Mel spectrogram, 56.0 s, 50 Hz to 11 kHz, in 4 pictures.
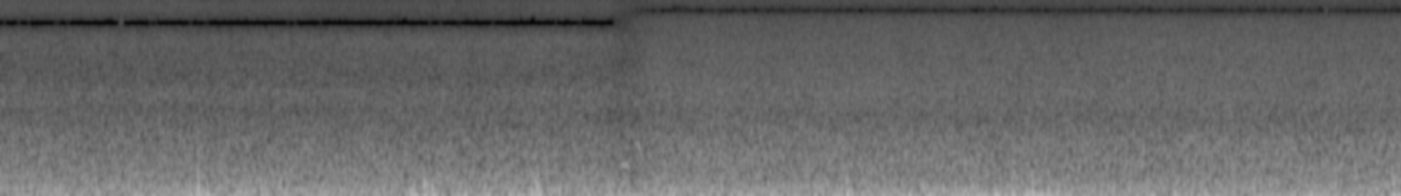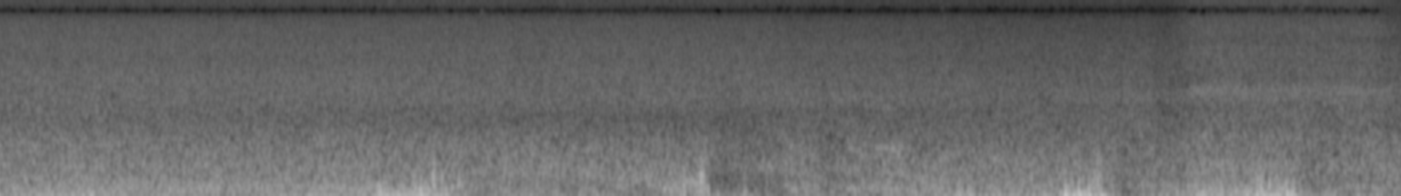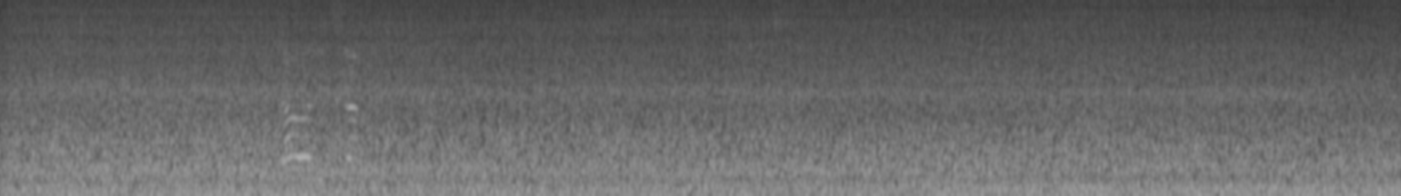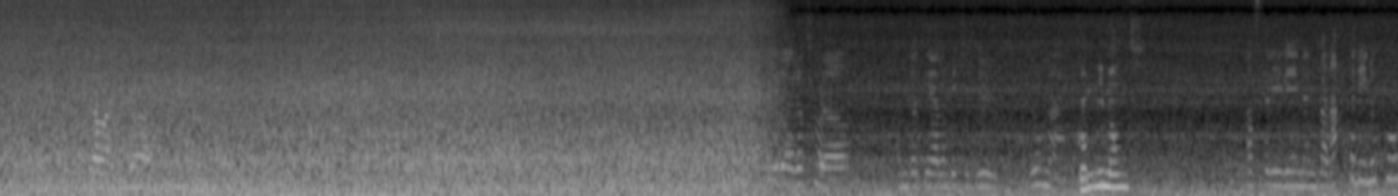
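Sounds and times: wind buffeting microphone: 0.0s - 50.4s
waterfall and rapids rushing: 0.0s - 56.0s.

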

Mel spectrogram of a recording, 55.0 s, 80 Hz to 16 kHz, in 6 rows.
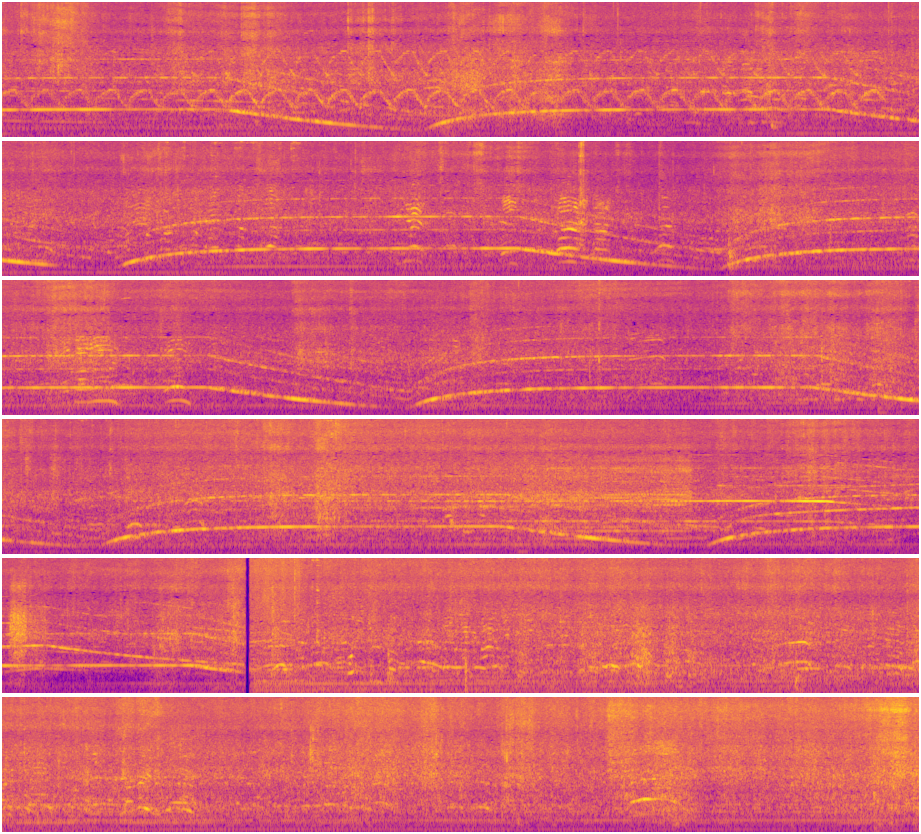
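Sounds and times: fire engine siren wailing: 0.0s - 55.0s
commotion of voices: 1.5s - 23.5s, 24.2s - 53.0s.

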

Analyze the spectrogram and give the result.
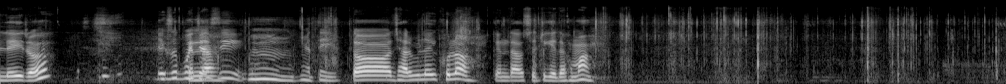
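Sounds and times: plastic mailer bag crinkling: 1.8s - 10.0s.

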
